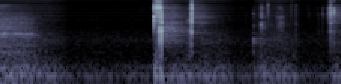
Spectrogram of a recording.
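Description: A beer bottle being opened: a sharp hissing pop rings out, followed by a few shorter crisp clicks and bursts against near silence.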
